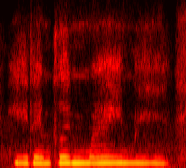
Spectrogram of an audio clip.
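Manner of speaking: high, soft, slow sing-song greeting; mock two-faced good morning; fake friendly greeting. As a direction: put on a fake sweet hello. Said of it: "some people come".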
